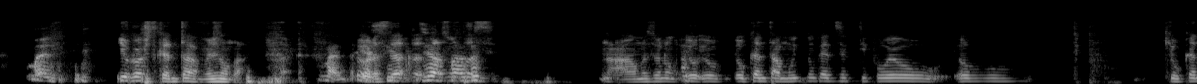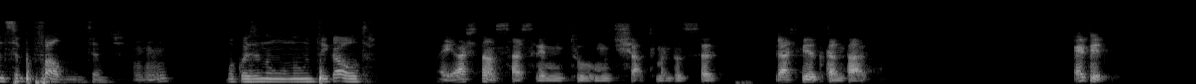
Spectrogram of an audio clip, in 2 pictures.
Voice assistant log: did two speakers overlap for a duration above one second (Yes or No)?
Yes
